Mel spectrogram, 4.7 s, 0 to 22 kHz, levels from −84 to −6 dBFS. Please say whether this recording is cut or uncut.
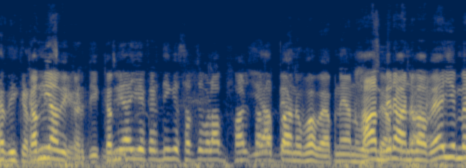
cut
